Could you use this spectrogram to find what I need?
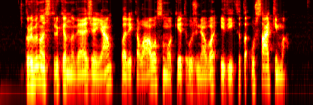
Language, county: Lithuanian, Šiauliai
